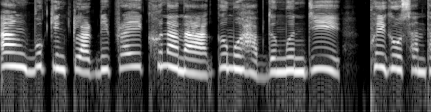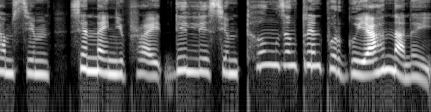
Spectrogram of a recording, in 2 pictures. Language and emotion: Bodo, surprised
